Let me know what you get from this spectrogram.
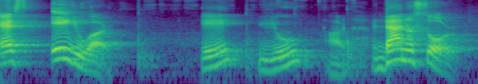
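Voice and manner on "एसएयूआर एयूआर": S-A-U-R spelled very slowly; slow spelling. Shown as a demonstration. Teacher spells the ending for pupils. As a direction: draw out each letter. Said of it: "एसओ भी नहीं".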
